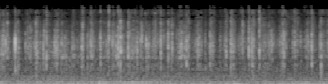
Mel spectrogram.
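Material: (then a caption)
Wood. Long nails tap and scratch the woody scales of a pine cone, moss and dried flower ornament ball held up close. A rapid, uneven stream of short, dry, bright clicks and scrapes plays over a faint low rumble.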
